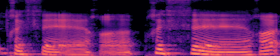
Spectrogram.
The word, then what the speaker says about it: préfère: Se io dico tu préfères, io mi fermo a préfère, a sentire la R, perché la E poi è muta, quindi cade.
